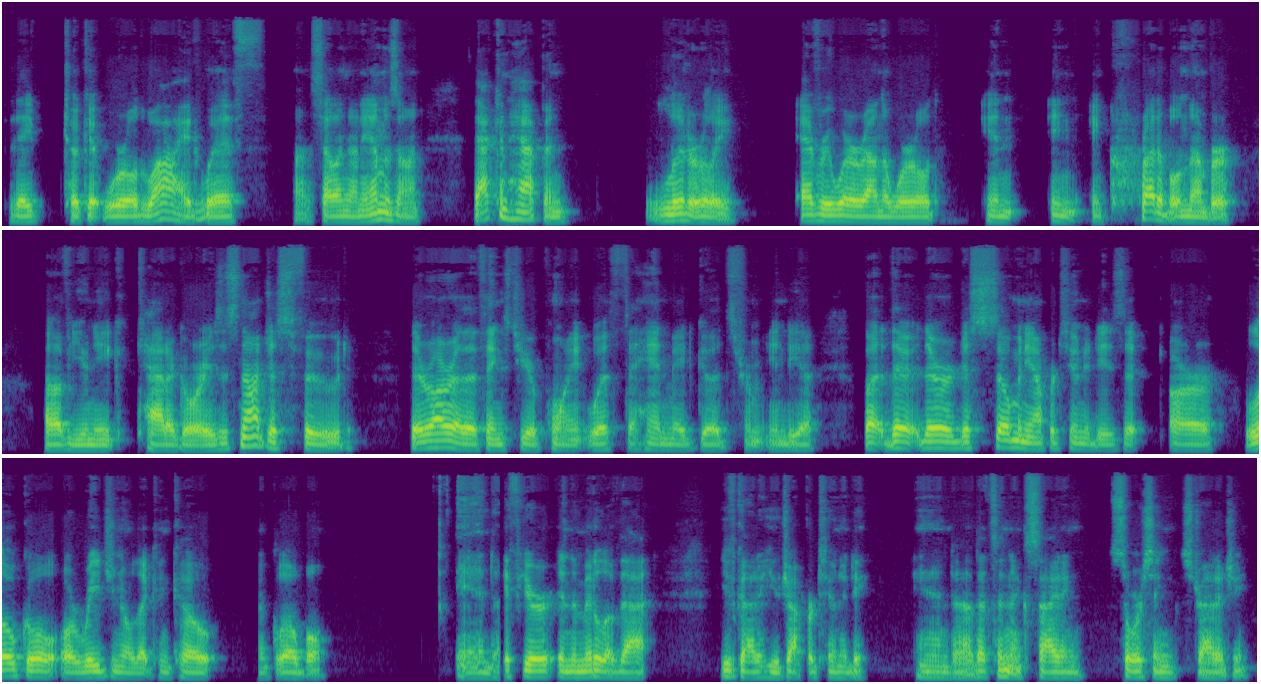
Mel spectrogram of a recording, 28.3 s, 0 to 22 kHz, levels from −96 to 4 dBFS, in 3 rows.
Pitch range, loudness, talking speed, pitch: 90-105 Hz, -17 LUFS, 170 wpm, 95 Hz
